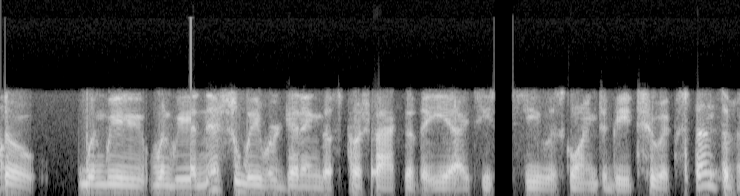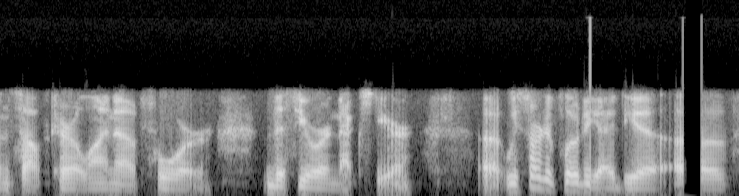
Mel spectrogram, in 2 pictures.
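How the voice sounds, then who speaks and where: A low-pitched man talks through slides on a webinar, picking his way along in halting, informal explanations. The audio is muffled and lo-fi, like a conference call, with no room sound at all. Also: no room sound. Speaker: webinar presenter on tax credit policy. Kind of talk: presenting a slide talk. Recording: dull lo-fi call audio, very dry.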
